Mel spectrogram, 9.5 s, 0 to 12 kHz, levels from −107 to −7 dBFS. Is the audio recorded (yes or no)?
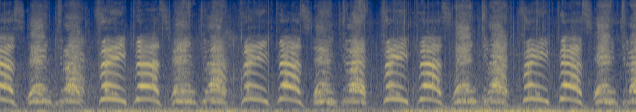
yes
